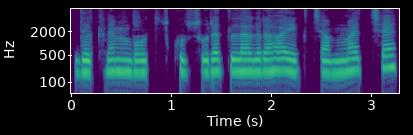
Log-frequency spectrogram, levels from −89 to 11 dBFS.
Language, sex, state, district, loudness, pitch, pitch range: Magahi, female, Bihar, Gaya, -25 LUFS, 190 Hz, 180-195 Hz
